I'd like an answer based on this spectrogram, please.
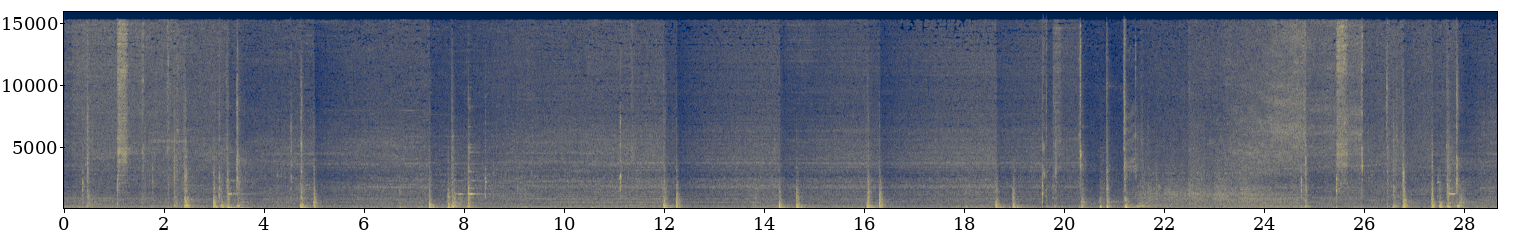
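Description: Automated sheet-metal production line for chest-freezer side panels at work: irregular sharp clanks and knocks from the machine over a steady factory hum, with short bursts of hissing air from its pneumatics, the longest near the end.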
